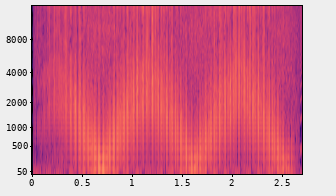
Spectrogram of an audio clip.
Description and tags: Whirling buzzes
8-bit, arcade, buzzing, chip, chippy, decimated, game, lo-fi, machine, retro, whirling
